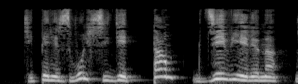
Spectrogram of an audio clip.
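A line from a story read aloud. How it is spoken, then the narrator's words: Angry hiss. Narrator (Russian): зло прошипела она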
